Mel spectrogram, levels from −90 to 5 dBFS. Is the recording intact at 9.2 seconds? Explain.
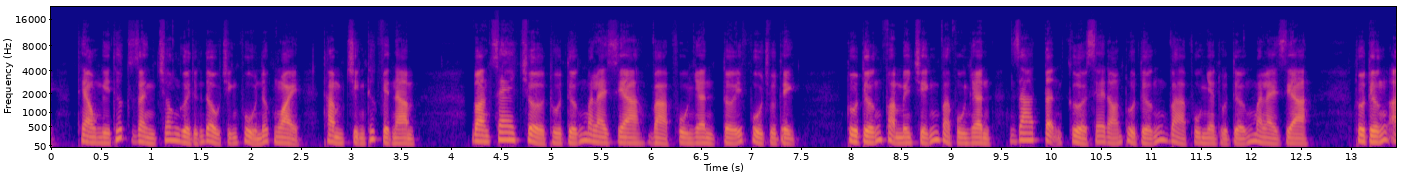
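Yes, the audio is intact at 9.2 seconds, with the speech continuing cleanly through the Opus voice compression and no dropout, glitch or other fault at that moment.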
